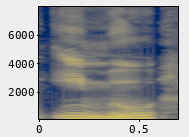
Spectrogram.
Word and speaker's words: Imu: Now I know we often say Imu, but that's because there isn't a katakana symbol for just M, and katakana focuses on translating syllables from foreign words to show how it's pronounced in Japanese.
